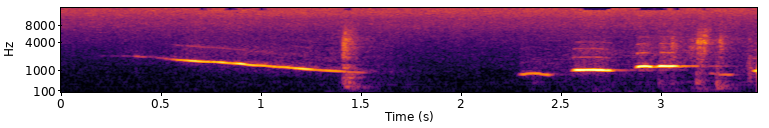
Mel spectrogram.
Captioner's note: Harry whistles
